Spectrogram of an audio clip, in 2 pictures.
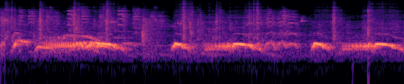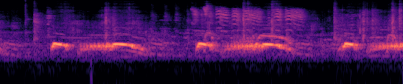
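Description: White domestic dove cooing: a moaning coo about a second long, repeated six times at roughly two-second intervals, each call rising then falling. Sharp clicks are scattered between the coos, from beaks pecking egg crumbs off the plastic feed dish.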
